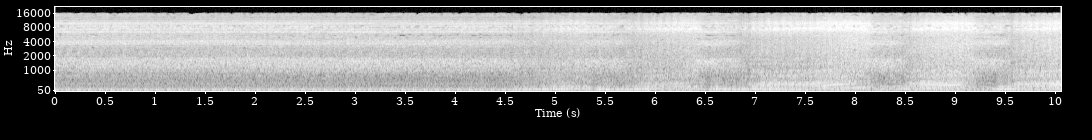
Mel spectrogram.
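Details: 1990 Camaro RS, first start after sitting 12–13 years: new fuel pump, sending unit, blown-out fuel lines, new plugs, crossed plug wires corrected, timing not yet set. Smooth idle then clean even revs, no misses or knocks; running healthy.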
